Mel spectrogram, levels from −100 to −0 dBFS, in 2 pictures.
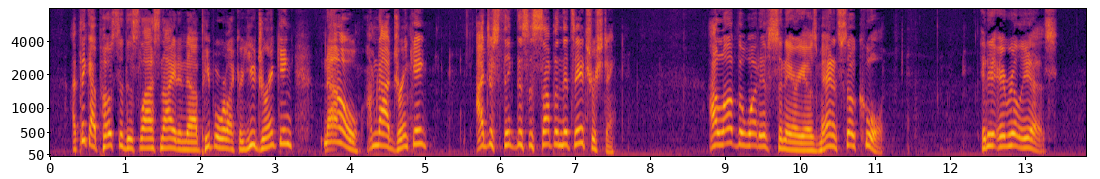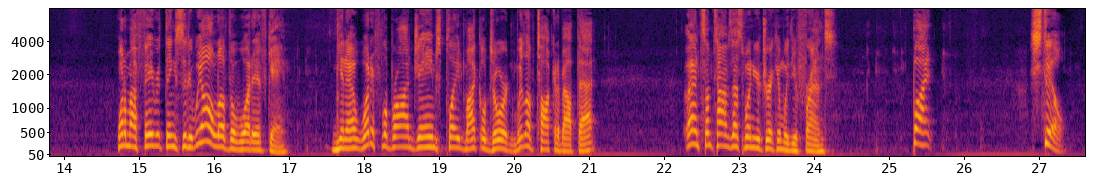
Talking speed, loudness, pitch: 175 wpm, -20 LUFS, 185 Hz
